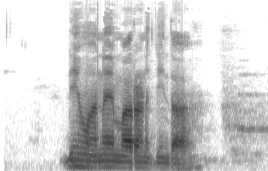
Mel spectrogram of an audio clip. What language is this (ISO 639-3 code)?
xhe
